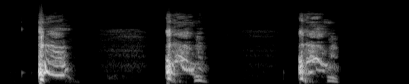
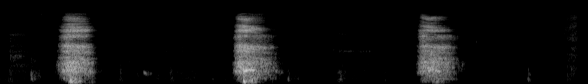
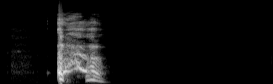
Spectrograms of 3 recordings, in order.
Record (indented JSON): {
  "three_cough_length": "4.1 s",
  "three_cough_amplitude": 32768,
  "three_cough_signal_mean_std_ratio": 0.34,
  "exhalation_length": "5.9 s",
  "exhalation_amplitude": 24387,
  "exhalation_signal_mean_std_ratio": 0.31,
  "cough_length": "2.7 s",
  "cough_amplitude": 32768,
  "cough_signal_mean_std_ratio": 0.29,
  "survey_phase": "beta (2021-08-13 to 2022-03-07)",
  "age": "45-64",
  "gender": "Male",
  "wearing_mask": "No",
  "symptom_none": true,
  "symptom_onset": "13 days",
  "smoker_status": "Ex-smoker",
  "respiratory_condition_asthma": false,
  "respiratory_condition_other": false,
  "recruitment_source": "REACT",
  "submission_delay": "0 days",
  "covid_test_result": "Negative",
  "covid_test_method": "RT-qPCR",
  "influenza_a_test_result": "Negative",
  "influenza_b_test_result": "Negative"
}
